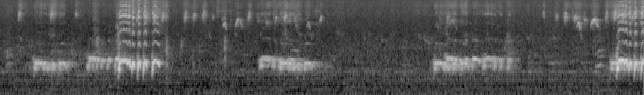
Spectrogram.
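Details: Local zebra dove cooing, used as therapy for reluctant singers: soft, purring trilled phrases repeated every couple of seconds, some ending with a brighter accented note, quiet gaps between.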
